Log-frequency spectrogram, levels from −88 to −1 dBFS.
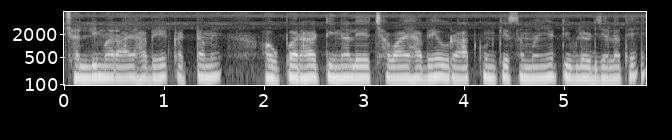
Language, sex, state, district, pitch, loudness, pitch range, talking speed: Chhattisgarhi, male, Chhattisgarh, Rajnandgaon, 150 Hz, -18 LUFS, 145-155 Hz, 225 wpm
